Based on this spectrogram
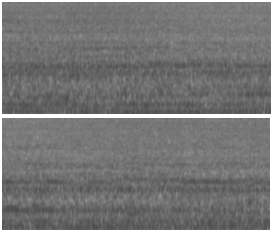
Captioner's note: engine roaring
